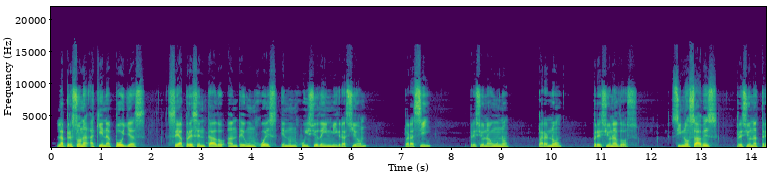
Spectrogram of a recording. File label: Spanish, hotline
